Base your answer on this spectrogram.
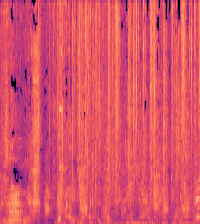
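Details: Siberian Husky reunited with his best friend, reacting to hearing his favourite words: a run of short arched whining 'woo' sounds rising and falling, mixed with a person talking over them.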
